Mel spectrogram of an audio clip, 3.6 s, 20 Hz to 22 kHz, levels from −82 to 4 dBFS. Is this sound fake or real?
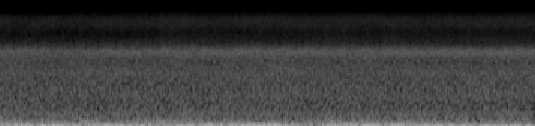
fake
